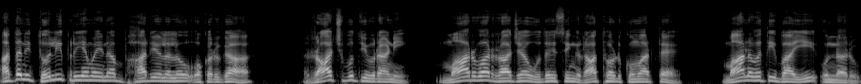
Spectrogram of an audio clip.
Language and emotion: Telugu, neutral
